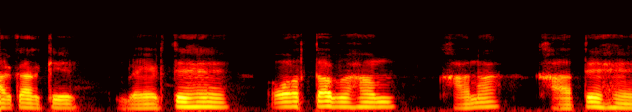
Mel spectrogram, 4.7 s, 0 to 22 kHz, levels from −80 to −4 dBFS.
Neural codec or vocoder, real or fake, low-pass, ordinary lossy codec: codec, 16 kHz in and 24 kHz out, 2.2 kbps, FireRedTTS-2 codec; fake; 7.2 kHz; none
